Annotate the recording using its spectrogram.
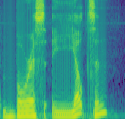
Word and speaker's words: Yeltsin: In 1997, President Boris Yeltsin, I'm not sure I'm pronouncing that correctly. – That was right.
